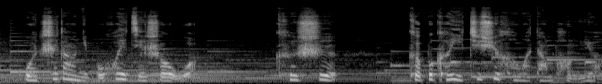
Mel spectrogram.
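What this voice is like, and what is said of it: Voice trailing off quieter. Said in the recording (Chinese): “越说越小声”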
